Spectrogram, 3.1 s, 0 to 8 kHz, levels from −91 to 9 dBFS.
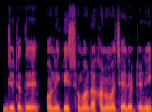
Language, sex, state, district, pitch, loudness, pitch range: Bengali, male, West Bengal, Jalpaiguri, 120 Hz, -21 LUFS, 120-140 Hz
